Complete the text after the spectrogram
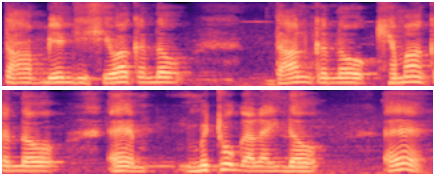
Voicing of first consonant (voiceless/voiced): voiceless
